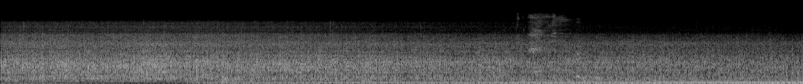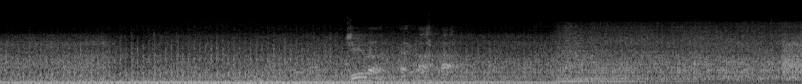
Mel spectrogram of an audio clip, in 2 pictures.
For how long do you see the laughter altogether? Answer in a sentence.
You can hear the laughter for 2 seconds altogether.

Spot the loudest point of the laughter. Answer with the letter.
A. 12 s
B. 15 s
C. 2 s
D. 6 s
A.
